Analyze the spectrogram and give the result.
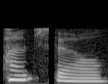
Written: Huntsville

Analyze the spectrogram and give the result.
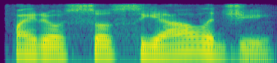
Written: phytosociology

